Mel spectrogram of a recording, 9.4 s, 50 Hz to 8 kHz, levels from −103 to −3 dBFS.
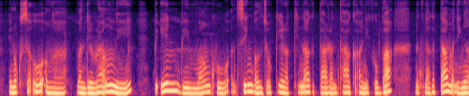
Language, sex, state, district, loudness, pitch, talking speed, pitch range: Garo, female, Meghalaya, West Garo Hills, -14 LUFS, 175 Hz, 95 wpm, 160-190 Hz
